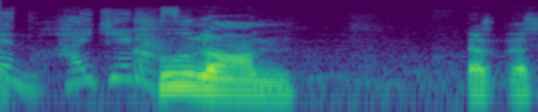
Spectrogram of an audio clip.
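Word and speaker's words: Kowloon: ンの廃棄エリア Kulon. That's how you pronounce it.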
